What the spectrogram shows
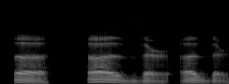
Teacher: the mid back of my tongue is high the front of my tongue is down and the very back of my tongue is down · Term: schwa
